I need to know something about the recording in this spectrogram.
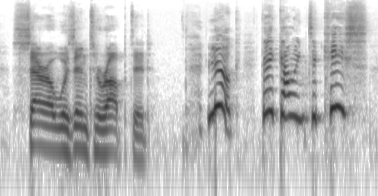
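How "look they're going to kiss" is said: put-on high excited girl voice. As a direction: point it out, high and eager. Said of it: "Florina whispered".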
